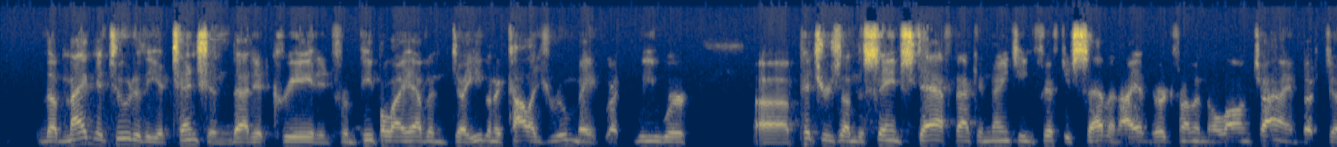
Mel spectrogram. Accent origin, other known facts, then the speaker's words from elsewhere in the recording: Zeeland, Michigan, United States; I was a little kid class-wise growing up in Zeeland, Michigan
